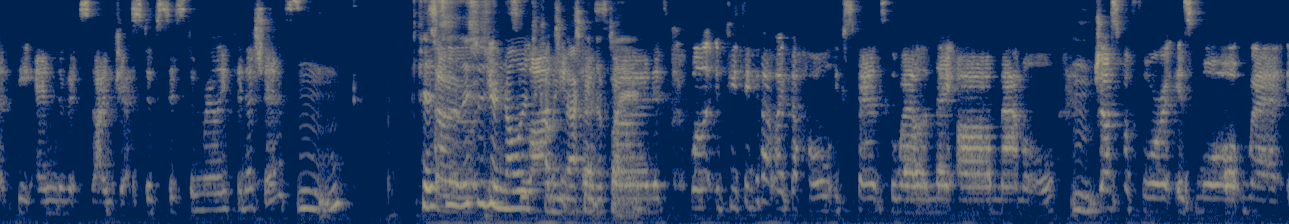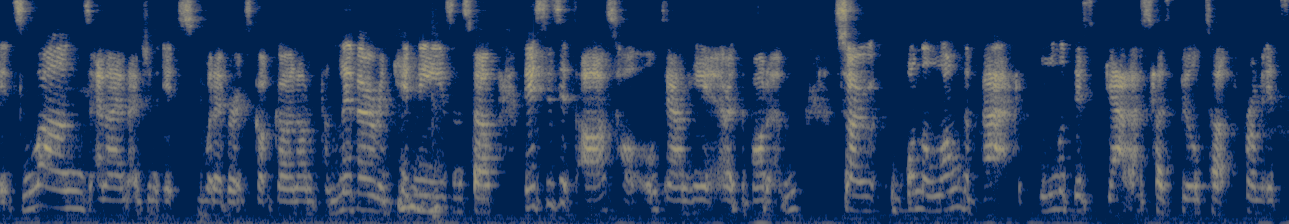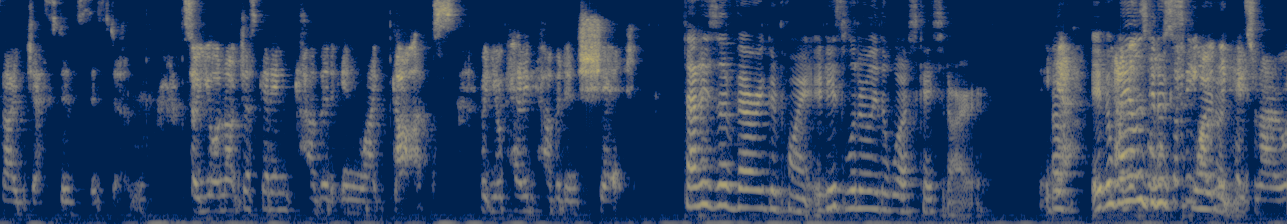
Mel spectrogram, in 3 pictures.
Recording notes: Sorry for the not so optimal sound quality.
